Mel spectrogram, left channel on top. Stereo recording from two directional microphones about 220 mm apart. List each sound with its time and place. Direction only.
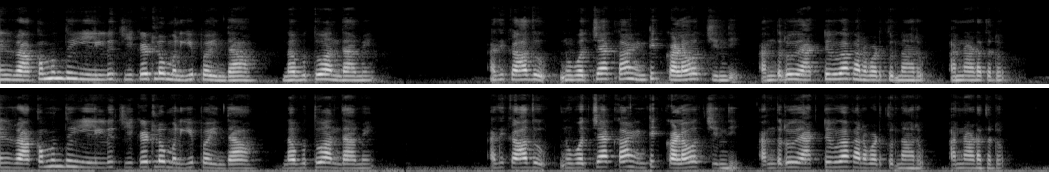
0.0 s speech: 25° right (ahead or behind)
4.8 s speech: 25° right (ahead or behind)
